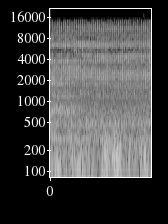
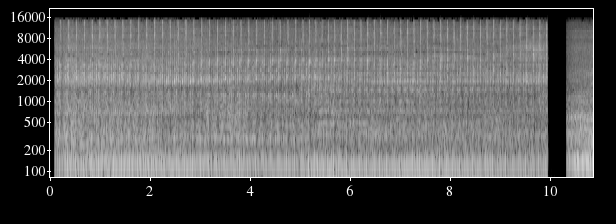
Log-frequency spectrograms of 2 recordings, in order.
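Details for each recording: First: VW Vento engine idling smoothly and evenly with a steady hum and light, even valve-train chatter, no knocking, after injectors serviced and EGR cleaned to cure heavy knocking, jerking, smoke and low engine oil from a leak. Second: VW Vento engine knocking heavily at idle, jerking and throwing a lot of smoke; loud fast metallic clatter over the running note. Engine oil was very low due to an oil leak, causing the noise; lines found choked.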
